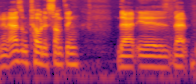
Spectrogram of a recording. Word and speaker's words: asymptote: y m p t o t e it's pronounced asymptote right an asymptote is a line that approaches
